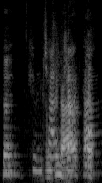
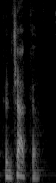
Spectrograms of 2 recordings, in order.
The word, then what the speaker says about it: Kamchatka: Kamchatka? – How do you say that? – Kamchatka. – Yeah, Kamchatka.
